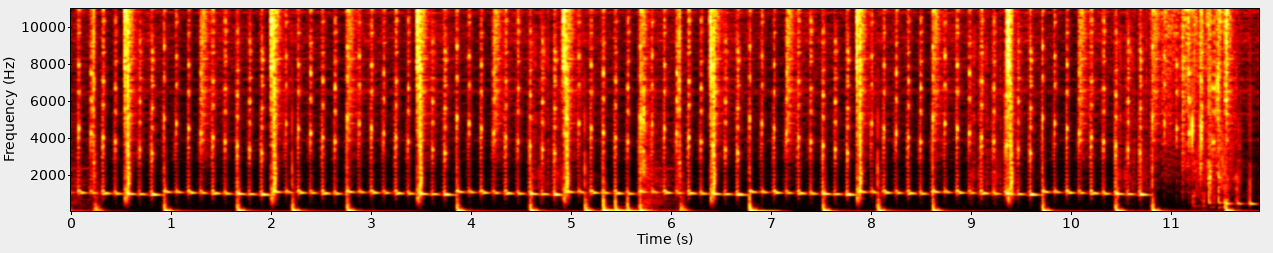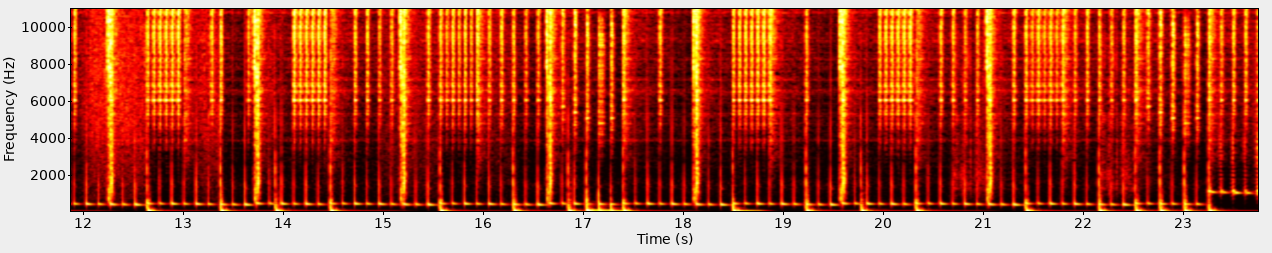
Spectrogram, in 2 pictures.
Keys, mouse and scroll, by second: 1.0 right click, 1.8 click, 2.1-3.6 alt+right drag, 3.6 click, 3.9 middle click, 4.4-6.5 alt+drag, 6.5 ctrl+s, 7.0 click, 7.7 space, 9.3 right click, 10.3-13.7 drag, 13.7 space, 14.4 alt+click, 14.9 right click, 15.5 click, 15.9 alt+click, 16.9 alt+middle click, 17.8 click, 18.1 alt+click, 19.0 right click, 19.0 alt+right click, 19.6 alt+click, 20.7 ctrl+z, 22.8 alt+right click.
